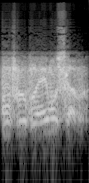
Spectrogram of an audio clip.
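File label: Serbian aircraft damaged mood low, speech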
